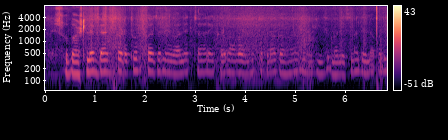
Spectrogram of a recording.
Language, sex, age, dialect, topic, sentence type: Marathi, male, 18-24, Northern Konkan, banking, statement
